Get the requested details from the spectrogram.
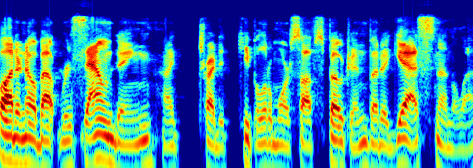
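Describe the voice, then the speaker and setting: A man rattles off lines at a very fast pace in a put-on character voice. The voice is raspy and fairly low. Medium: actual play. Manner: soft-spoken.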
